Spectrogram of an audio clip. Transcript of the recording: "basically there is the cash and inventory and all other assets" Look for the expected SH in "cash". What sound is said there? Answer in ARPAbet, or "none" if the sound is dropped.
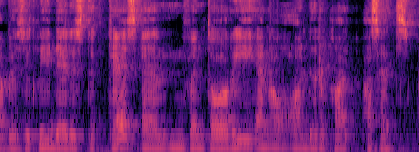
S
